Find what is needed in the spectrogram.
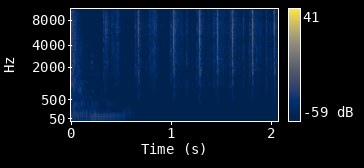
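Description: Typewriter key-click sound effect, a quick even run of about six clicks a second, typing out a title card letter by letter. Background music fades out during the first half second, before the clicks begin.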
